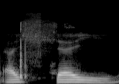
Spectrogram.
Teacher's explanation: Yang sering terjadi kesalahan adalah pada huruf asyaiton. Ada ya sukun, ya, sebelumnya fathah, ini condong kepada suara i, asyai, bukan asyai.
